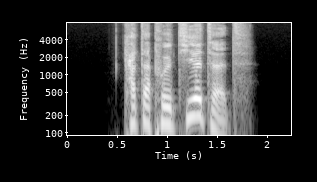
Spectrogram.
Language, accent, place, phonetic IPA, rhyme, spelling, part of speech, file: German, Germany, Berlin, [katapʊlˈtiːɐ̯tət], -iːɐ̯tət, katapultiertet, verb, De-katapultiertet.ogg
- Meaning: inflection of katapultieren: 1. second-person plural preterite 2. second-person plural subjunctive II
